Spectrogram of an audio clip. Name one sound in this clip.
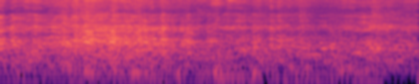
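An elderly man laughs heartily.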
